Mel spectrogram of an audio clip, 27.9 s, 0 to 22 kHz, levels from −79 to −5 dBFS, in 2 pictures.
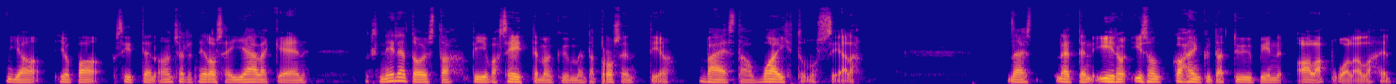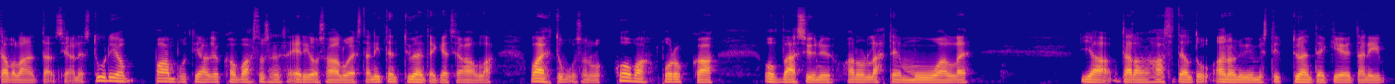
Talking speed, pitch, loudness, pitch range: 105 wpm, 115 Hz, -25 LUFS, 105-125 Hz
